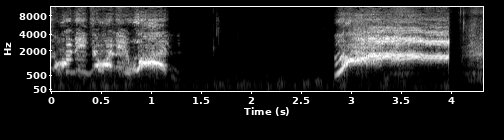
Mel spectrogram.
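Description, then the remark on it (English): A woman driving a car screams hysterically after learning of Ruth Bader Ginsburg's death, in two long, shrill bursts separated by a short silence, the first wavering and broken, the second a sustained rising wail, loud. “She's going off her head, screaming hysterically because she's not going to have Ruth Bader Ginsburg on the Supreme Court.”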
